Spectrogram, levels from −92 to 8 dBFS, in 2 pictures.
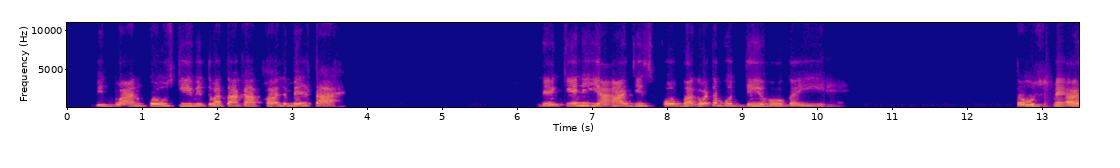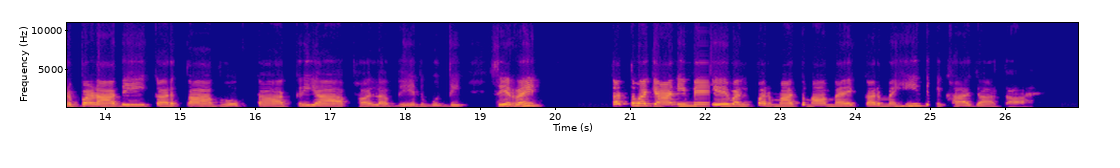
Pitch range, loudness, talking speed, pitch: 175-235 Hz, -25 LUFS, 85 wpm, 200 Hz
